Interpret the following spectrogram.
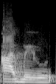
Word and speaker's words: Agbero: Now, they are called Agbero. These are people that actually load people. You understand, they call people. That's why the word is pronounced agbe, like agbero.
